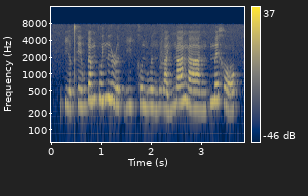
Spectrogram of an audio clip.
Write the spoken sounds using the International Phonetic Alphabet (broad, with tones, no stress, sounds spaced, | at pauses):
ʔ i˨˩˨ ə̯ t̪ʰ e˨˩˦ w ɗ a˧˥ m k o˧˥ j n ɨ˧ ɹ ə˨˩ k̚ ɣ i˨˩ k̚ x o˨˩ n w ə˨˩˨ ŋ v a˨˩˨ j ŋ aː˧˥ ŋ a˨˩ ŋ | m ɛ˧˥ x ɔ˨˩˨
